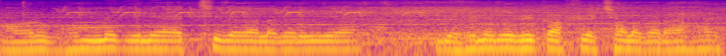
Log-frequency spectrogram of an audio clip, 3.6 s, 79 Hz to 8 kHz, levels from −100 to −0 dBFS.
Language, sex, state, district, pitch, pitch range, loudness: Hindi, male, Punjab, Kapurthala, 140 Hz, 135-145 Hz, -15 LUFS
